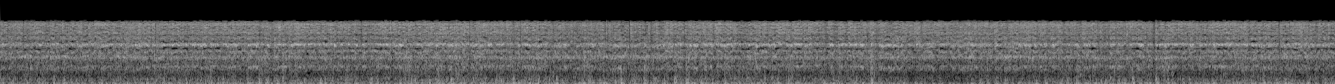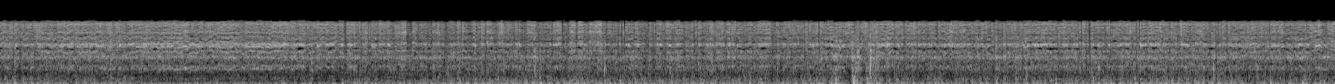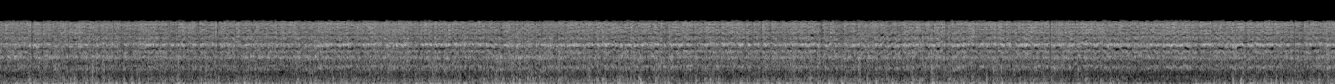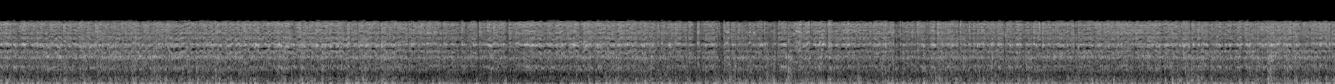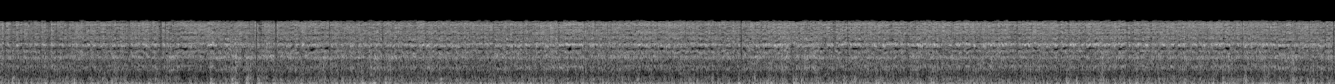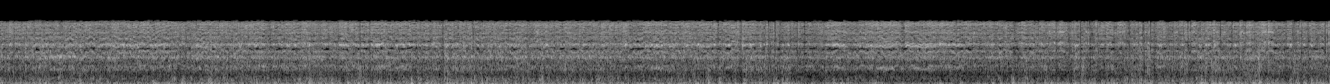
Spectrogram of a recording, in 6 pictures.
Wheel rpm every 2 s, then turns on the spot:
220, 230, 230, 230, 220, 220, 230, 210, 230, 230, 230, 220, 230, 210, 220, 230, 230, 220, 230, 230, 220, 210, 220, 230, 230, 220, 230, 220, 210, 220, 220, 230, 230, 220, 230, 230, 210, 220, 230, 230.
none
